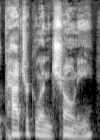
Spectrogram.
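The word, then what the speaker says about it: Patrick Lencioni: of one of our clients to go hear Patrick lenon uh is that how you say his name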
